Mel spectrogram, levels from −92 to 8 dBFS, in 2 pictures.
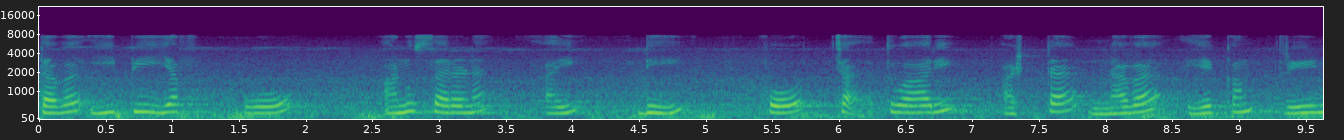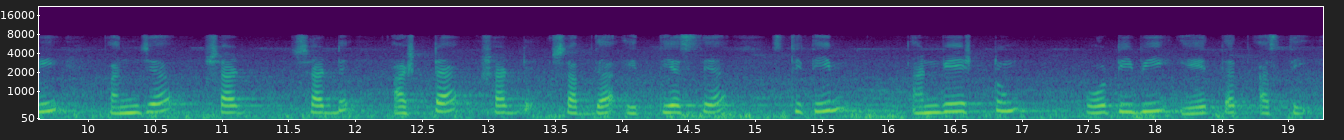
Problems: none marked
